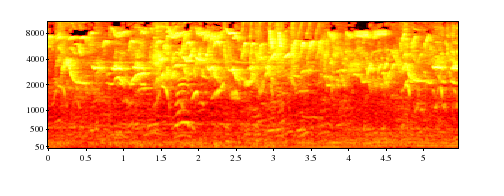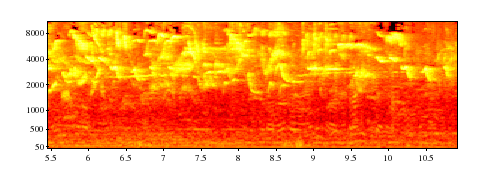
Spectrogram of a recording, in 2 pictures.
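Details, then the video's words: Orange-headed thrush aged four months delivering teler song: a loud, unbroken cascade of rapid high trills, buzzy chirps and whistled notes, quick and irregular, with faint background murmur. "Baru 4 Bulan Anis Merah Anjarmoro Telernya Seperti Ini!!"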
